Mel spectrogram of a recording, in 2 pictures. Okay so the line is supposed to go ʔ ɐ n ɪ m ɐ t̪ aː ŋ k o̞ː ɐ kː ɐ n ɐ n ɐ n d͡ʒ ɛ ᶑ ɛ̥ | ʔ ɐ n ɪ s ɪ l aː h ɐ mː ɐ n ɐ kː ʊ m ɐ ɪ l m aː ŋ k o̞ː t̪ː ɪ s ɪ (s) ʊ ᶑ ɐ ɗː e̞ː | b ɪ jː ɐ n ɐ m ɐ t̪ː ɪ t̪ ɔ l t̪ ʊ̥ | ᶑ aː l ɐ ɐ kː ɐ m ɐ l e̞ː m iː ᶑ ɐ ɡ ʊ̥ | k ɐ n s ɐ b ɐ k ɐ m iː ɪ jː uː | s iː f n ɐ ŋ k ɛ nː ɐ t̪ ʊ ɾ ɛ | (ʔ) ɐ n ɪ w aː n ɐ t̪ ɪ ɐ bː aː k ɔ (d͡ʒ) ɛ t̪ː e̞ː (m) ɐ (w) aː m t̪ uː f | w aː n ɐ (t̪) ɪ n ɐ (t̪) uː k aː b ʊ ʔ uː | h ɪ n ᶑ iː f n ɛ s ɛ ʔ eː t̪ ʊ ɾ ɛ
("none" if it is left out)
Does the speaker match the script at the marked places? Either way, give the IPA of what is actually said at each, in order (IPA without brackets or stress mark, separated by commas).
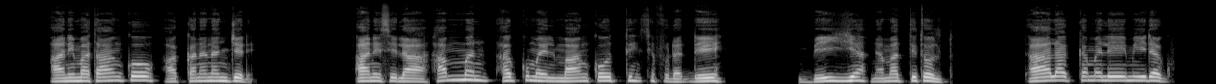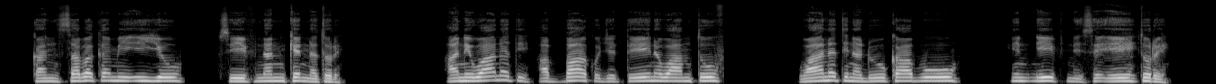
f, ʔ, d͡ʒ, n, w, t̪, d̪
